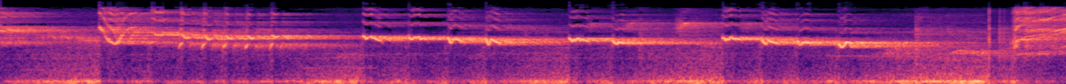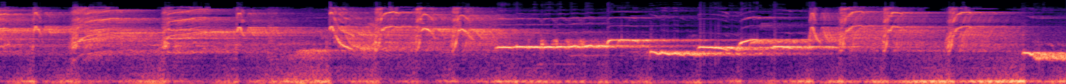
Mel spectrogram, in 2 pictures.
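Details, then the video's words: White-rumped shama song used to train the nerve of young fighting males: loud, varied whistled phrases sliding downward, mixed with harsh rattling bursts and sharp high notes in a dense, continuous stream over a low steady hum. "Murai Batu Fighter - Suara Ini Melatih Mental Fighter Murai Muda"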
